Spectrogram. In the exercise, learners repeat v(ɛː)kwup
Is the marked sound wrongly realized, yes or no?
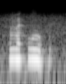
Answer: yes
